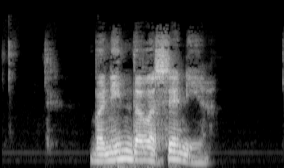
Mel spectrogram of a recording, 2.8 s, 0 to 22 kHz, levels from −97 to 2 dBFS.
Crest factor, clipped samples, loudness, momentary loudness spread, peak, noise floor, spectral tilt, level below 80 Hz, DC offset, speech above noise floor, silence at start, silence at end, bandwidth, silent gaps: 16 dB; under 0.1%; -14 LUFS; 13 LU; -2 dBFS; -81 dBFS; -4 dB/octave; -54 dBFS; under 0.1%; 66 dB; 0.45 s; 0.75 s; 11.5 kHz; none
